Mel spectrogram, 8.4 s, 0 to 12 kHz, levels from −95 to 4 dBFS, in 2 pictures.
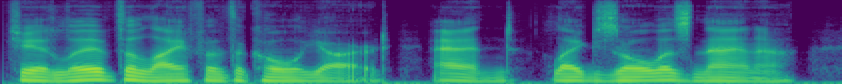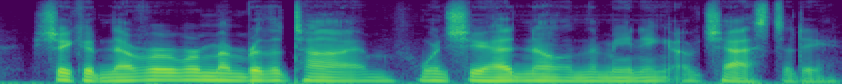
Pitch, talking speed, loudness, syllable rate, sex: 95 Hz, 190 wpm, -18 LUFS, 4.8 syllables/s, male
